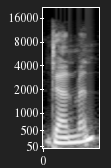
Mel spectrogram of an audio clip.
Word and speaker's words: Denman: What's my last name? Denman. There you go. You said it right this time.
